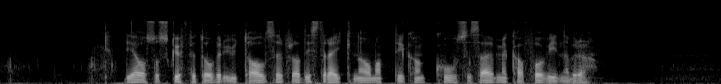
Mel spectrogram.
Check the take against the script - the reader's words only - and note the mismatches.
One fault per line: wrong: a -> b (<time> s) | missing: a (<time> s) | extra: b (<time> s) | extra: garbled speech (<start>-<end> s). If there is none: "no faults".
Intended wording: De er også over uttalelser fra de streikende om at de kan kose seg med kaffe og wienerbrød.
extra: skuffet (1.6 s)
